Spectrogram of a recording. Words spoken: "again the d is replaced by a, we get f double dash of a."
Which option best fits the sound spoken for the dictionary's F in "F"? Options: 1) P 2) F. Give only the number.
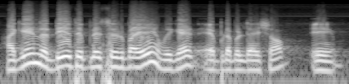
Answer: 1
